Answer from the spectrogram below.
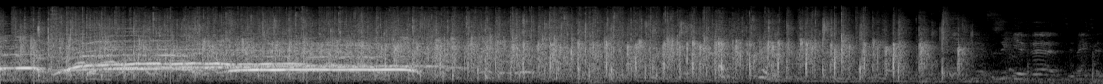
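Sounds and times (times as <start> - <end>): voices cheering: 0.0 - 5.7
audience applauding: 0.0 - 9.8.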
